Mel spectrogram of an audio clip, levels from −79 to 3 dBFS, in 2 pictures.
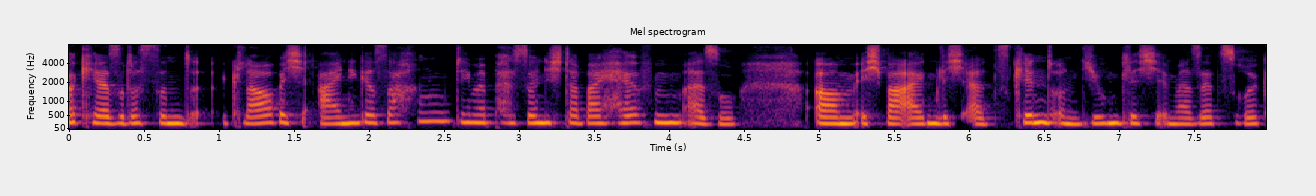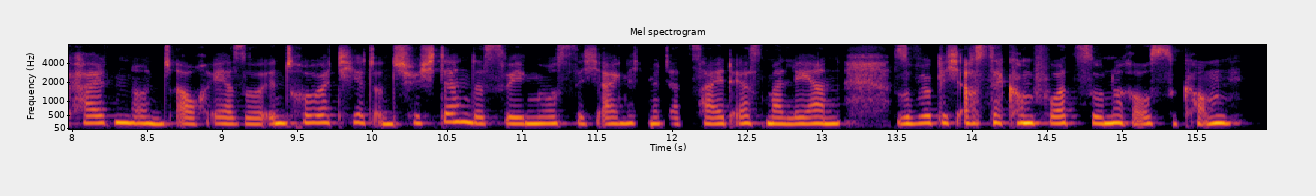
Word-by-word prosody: okay, 250 -2 0
also, 225 0 +2
das 235 0 +1
sind, 225 -1 +2 0.2
glaube 235 +4 0
ich, 250 - -4
einige 225 +4 +1
Sachen, 295 +4 -4
die 265 -2 -1
mir 255 - +1
persönlich 245 0 +1
dabei 230 -1 -2
helfen. 250 +2 0
Also, 205 -3 -4 0.5
ähm, 215 -1 +5
ich 220 0 +1
war 210 - +3
eigentlich 215 +1 +1
als 200 0 -1
Kind 250 0 +4
und 215 -3 -1
Jugendliche 230 0 0
immer 205 -2 -2
sehr 215 +1 -3
zurückhaltend 235 +3 -1
und 215 -1 0
auch 205 - -5
eher 215 -1 -4
so 205 -1 -3
introvertiert 245 +3 -1
und 205 0 -1
schüchtern, 255 +5 0
deswegen 220 -1 +1
musste 225 0 -1
ich 210 - -8
eigentlich 220 +2 -2
mit 215 0 -3
der 205 - -12
Zeit 215 +3 -2
erst 230 -1 -3
mal 215 -1 +3
lernen, 215 +1 +1 0.3
so 215 0 0
wirklich 235 0 0
aus 225 0 +3
der 250 -2 +1
Komfortzone 230 0 +3
rauszukommen. 225 +1 0
225 Hz, 180 wpm, -21 LUFS, 215-240 Hz, 0.5 s, ähm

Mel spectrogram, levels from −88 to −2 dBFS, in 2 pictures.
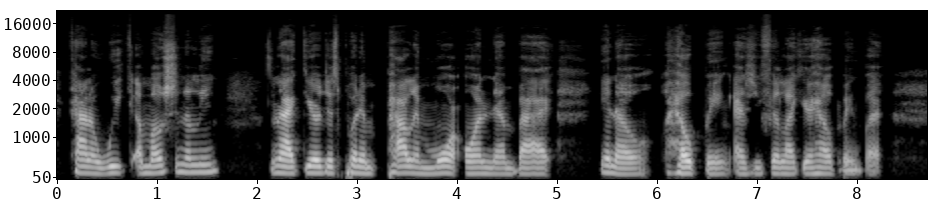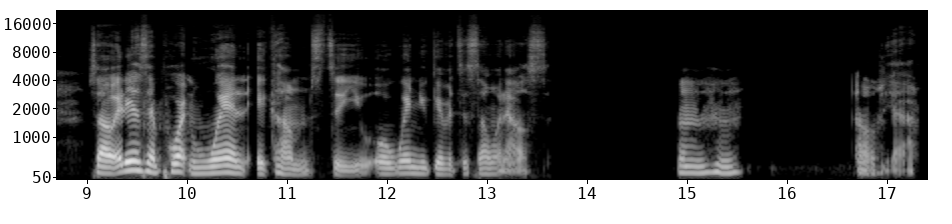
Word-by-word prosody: kinda 150 -2 +2
weak 155 +3 -2
emotionally, 170 +3 -1 0.6
like, 150 -2 +5
you're 155 -1 +4
just 150 -1 -3
putting 150 -4 0
piling 155 -3 +1
more 145 +2 +1
on 140 0 0
them 135 -1 -4
by, 135 0 0 0.5
you 165 - 0
know, 130 -3 -1 0.2
helping, 140 -3 +1
as 135 - -3
you 135 - -7
feel 145 0 -3
like 135 -1 -2
you're 140 - -1
helping, 140 - -3
but - - -6 0.8
so, 150 -2 +6
it - - +7
is 210 -1 +8
important 165 -4 +3
when 160 -1 +6
it 135 - 0
comes 130 -7 -5
to - - -1
you, 105 0 -6
or 130 -1 -2
when 145 0 0
you 135 - -4
give 130 -2 -3
it 120 - -9
to 135 - -9
someone 130 0 -5
else. - - -6 1.3
Mhm. 160 +1 -4 1.1
Oh, - - -5
yeah. - - -10
145 Hz, 145 wpm, -25 LUFS, 135-155 Hz, 1.3 s, is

